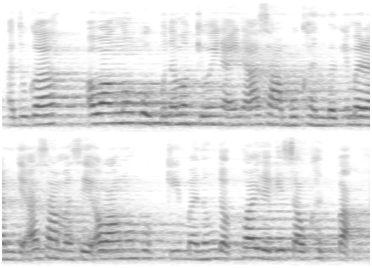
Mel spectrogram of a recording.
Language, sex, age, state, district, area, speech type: Manipuri, female, 18-30, Manipur, Kakching, rural, spontaneous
